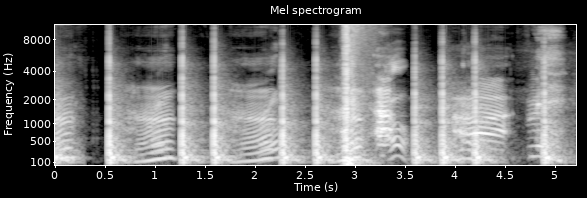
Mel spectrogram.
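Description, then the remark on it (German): A series of sharp, hollow knocks, about a dozen at an uneven rhythm, rings out loudly while voices talk continuously over them. “Da klopft einer.”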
